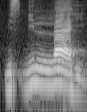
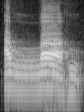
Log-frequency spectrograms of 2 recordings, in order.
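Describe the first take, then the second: First: The L in Allah sounds light and thin. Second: The L in Allah sounds heavy and thick. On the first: "dibaca dengan tarqiq, dengan tipis" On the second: "dibaca dengan tebal"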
